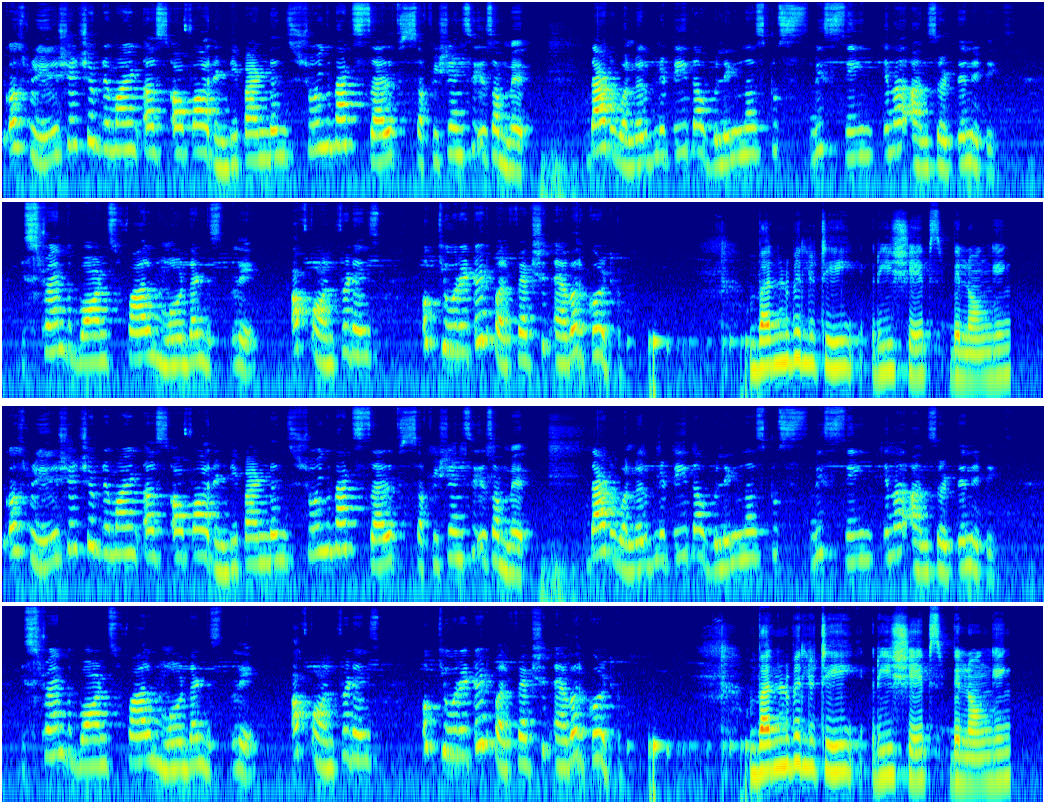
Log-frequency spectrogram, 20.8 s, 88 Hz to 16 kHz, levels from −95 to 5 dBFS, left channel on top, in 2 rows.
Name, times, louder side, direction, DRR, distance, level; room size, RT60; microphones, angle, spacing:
voice 1, 0.0-5.3 5.8-7.6 8.1-9.9 10.6-13.0 13.3-14.1 14.6-16.5, left 2 dB, 20° left, 1.4 m, -35 dB
voice 2, 17.6-20.5, right 2 dB, 45° right, 2.1 m, -33 dB
head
